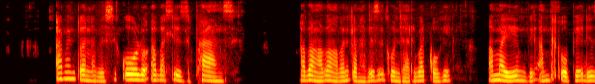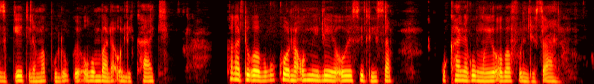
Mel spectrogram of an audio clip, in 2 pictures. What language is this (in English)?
North Ndebele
